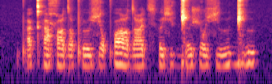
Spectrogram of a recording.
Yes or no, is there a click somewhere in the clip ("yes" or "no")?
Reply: yes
